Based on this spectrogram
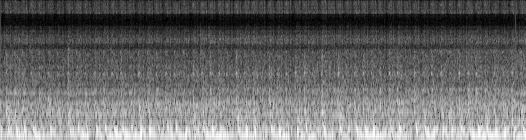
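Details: Motorcycle idling during electrical ignition timing check: steady, even single-cylinder putter with no misses or knocks; the F firing mark lines up exactly with the timing mark, so timing is correct and the engine runs smoothly.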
